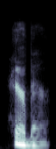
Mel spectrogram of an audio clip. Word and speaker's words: Herbert: house by the way Herbert in French is pronounced hair bear by the way in French you know that's funny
